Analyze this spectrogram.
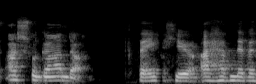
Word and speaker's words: ashwagandha: I don't know what ashwagandha, how do you say that, Brandon? Ashwagandha? It's ashwagandha.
